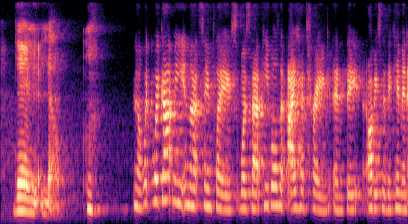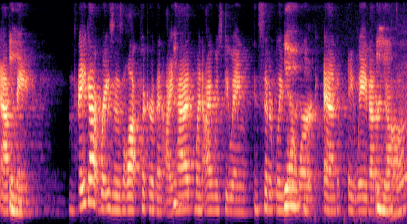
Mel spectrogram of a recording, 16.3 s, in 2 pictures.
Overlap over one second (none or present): none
